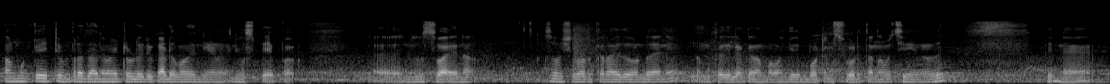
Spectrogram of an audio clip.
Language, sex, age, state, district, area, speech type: Malayalam, male, 18-30, Kerala, Idukki, rural, spontaneous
